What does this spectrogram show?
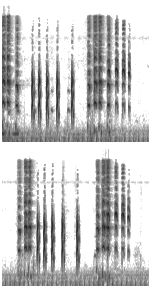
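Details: Slaty-breasted rail calls in a lure recording: rapid series of sharp, piercing notes broken by harsh, grating bursts, repeated in clusters every second or two above a constant low electrical hum.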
